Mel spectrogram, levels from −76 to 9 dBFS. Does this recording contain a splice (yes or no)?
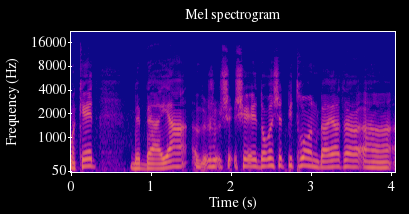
no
